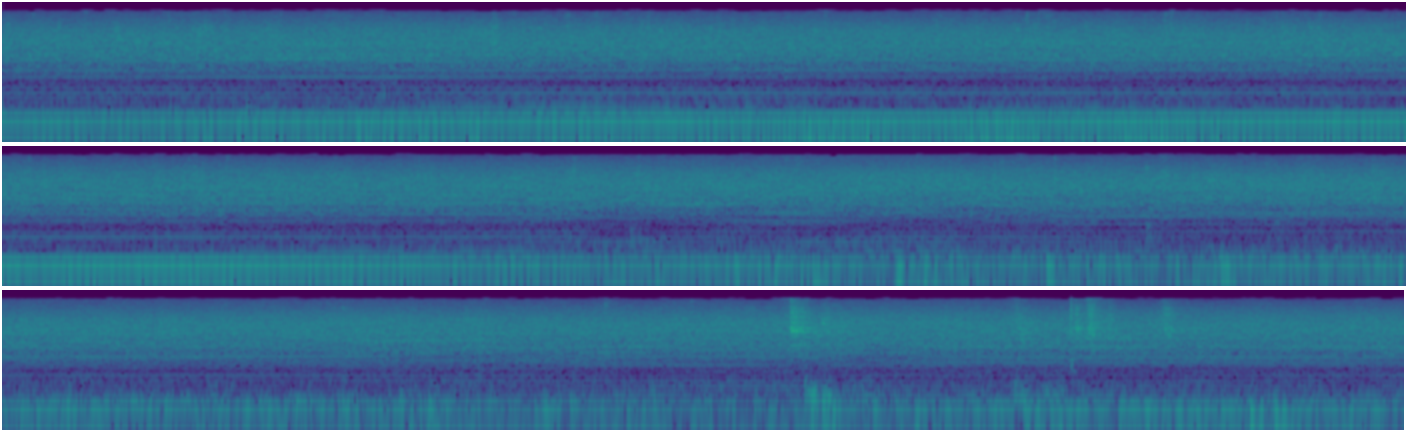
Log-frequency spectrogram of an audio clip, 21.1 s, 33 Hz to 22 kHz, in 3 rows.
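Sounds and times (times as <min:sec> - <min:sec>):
electric hoist humming: 0:00.0 - 0:21.0
rain-like hiss: 0:00.0 - 0:21.0.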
